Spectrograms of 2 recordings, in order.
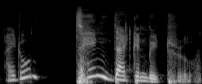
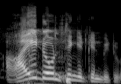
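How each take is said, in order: First: The stress falls on the word think. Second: The stress falls on the word I. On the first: The doubt is only a personal opinion. "You are giving importance to thinking" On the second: Others may think so, but not the speaker. "That means you may think, but I don't think"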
